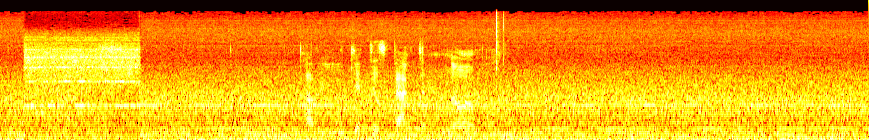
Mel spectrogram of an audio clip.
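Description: A jet airliner's engines roar steadily.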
